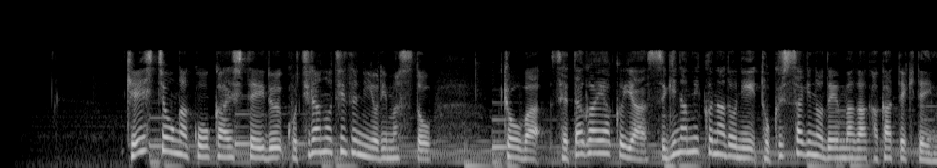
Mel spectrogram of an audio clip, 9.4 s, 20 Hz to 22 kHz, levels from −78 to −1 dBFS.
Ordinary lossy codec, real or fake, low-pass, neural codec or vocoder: none; real; 7.2 kHz; none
